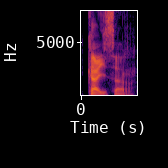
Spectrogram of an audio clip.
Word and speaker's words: Caesar: La prononciation de César en latin classique était Caesar.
